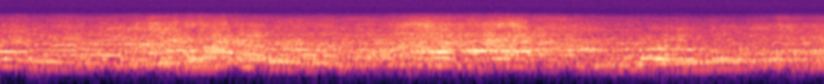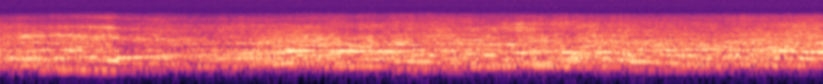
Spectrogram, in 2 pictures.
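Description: Race cars circle the track at Willamette Speedway in a steady, distant roar that swells and fades as the field passes, with no clear voices over it.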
